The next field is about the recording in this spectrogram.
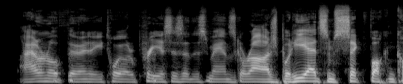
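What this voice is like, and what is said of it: Usual voice. Nothing is said of it.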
